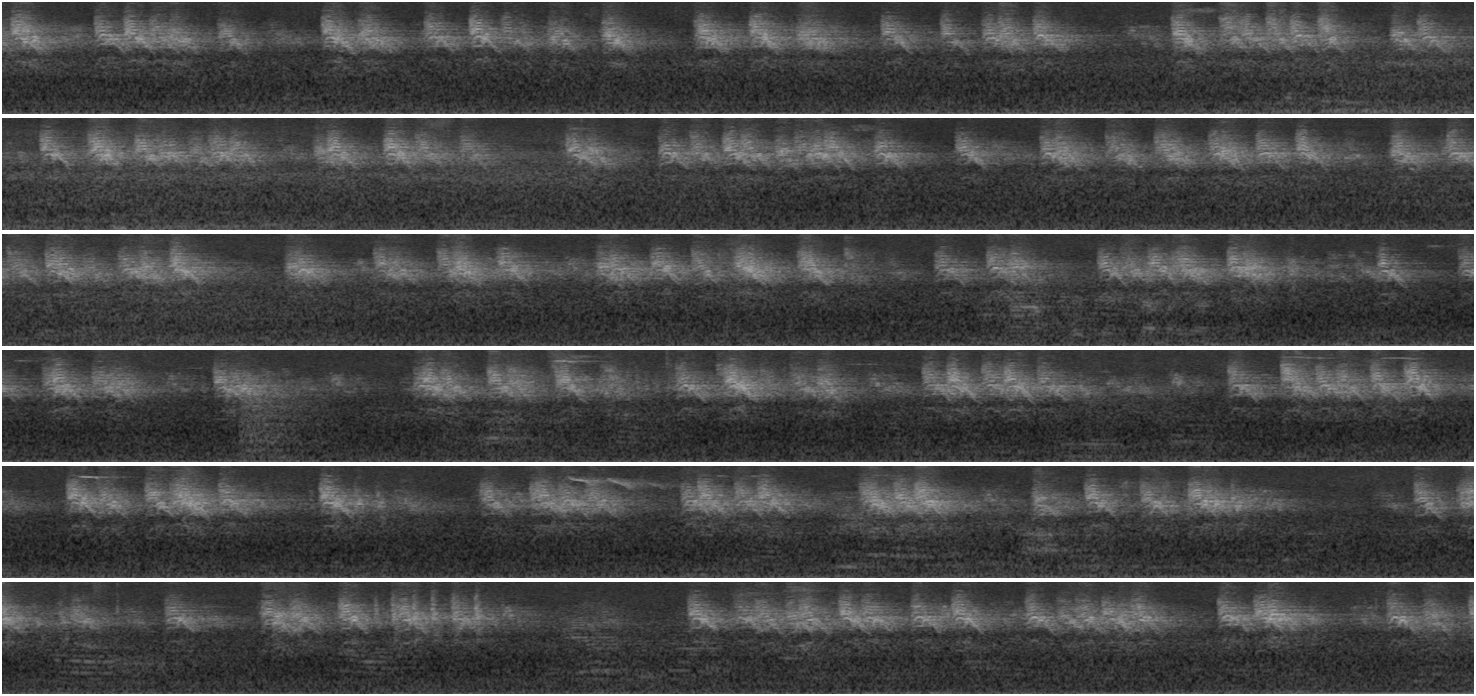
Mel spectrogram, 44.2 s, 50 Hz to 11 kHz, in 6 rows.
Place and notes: Rue de Périgord, Toulouse, France - in the library courtyard
atmosphere, bird, people walk, bells
Captation : ZoomH6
